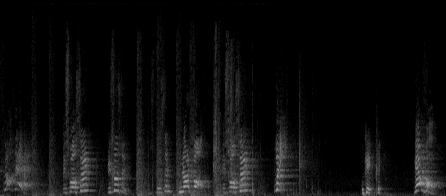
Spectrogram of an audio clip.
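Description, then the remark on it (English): A body drops flat onto the floor with a heavy thud, surrounded by several other sharp thumps and slams and bursts of vocal sound; a woman falls flat on her face as the ice encasing her falls away. “Miss Wilson falls flat on her face.”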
